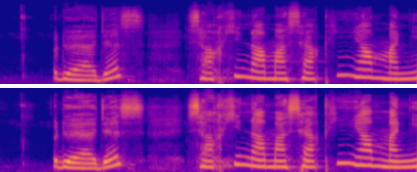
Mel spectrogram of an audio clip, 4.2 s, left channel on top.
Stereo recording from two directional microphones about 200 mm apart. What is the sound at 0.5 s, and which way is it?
A woman's voice, 10° left (ahead or behind).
